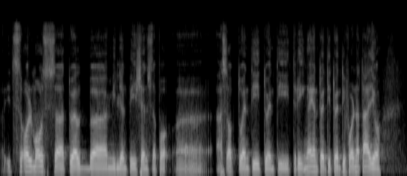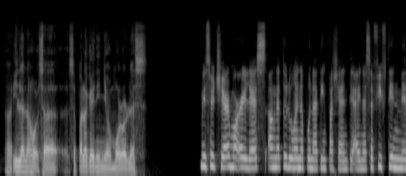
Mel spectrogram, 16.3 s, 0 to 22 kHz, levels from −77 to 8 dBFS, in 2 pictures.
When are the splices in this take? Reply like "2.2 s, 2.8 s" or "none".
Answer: none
